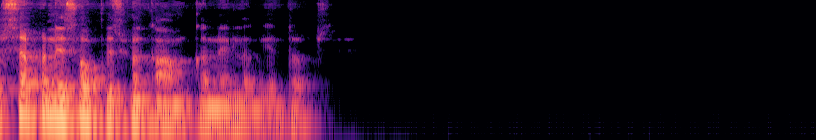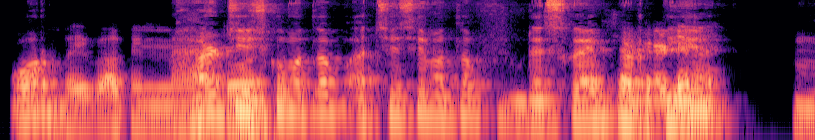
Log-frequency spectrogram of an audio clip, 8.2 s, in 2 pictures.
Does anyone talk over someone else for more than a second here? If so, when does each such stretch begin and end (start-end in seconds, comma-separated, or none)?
none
